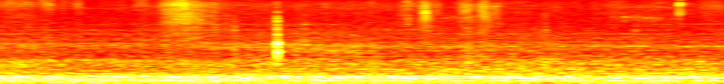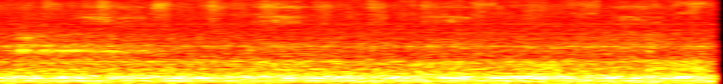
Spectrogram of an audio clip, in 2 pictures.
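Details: Kittens at a cat cafe purring while being petted: a steady low continuous rumble with faint soft rustling and handling noise above.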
